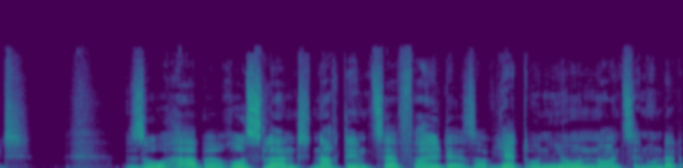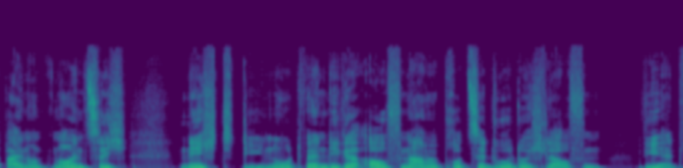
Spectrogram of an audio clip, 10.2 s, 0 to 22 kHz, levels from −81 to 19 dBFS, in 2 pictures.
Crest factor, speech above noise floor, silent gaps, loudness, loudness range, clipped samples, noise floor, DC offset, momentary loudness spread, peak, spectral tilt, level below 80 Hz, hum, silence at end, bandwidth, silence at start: 18 dB; 27 dB; none; -24 LUFS; 2 LU; under 0.1%; -51 dBFS; under 0.1%; 8 LU; -6 dBFS; -5 dB/octave; -48 dBFS; none; 0.05 s; 16 kHz; 0 s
